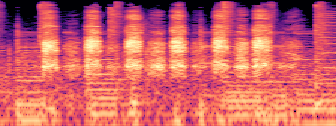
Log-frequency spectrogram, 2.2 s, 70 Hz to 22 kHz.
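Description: A dog in Persona 3 Reload pants in quick rhythmic bursts, about eight breathy huffs in steady succession, close and clear with no talking.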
